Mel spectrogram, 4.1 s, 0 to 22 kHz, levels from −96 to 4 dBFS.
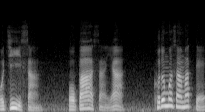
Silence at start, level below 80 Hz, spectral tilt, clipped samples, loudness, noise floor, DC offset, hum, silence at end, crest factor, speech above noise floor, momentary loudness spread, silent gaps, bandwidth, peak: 0 s; -48 dBFS; -11 dB/octave; under 0.1%; -21 LUFS; -46 dBFS; under 0.1%; none; 0 s; 16 dB; 27 dB; 13 LU; none; 4.1 kHz; -4 dBFS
